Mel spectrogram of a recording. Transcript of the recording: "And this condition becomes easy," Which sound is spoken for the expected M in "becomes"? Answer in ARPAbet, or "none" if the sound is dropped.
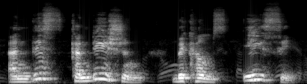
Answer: M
